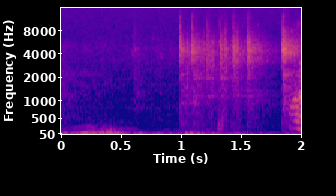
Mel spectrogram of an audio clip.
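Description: TRX suspension straps' metal buckles clicking and rattling a few times as the body swings from a row into a rollout, with a short low vocal sound near the start.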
